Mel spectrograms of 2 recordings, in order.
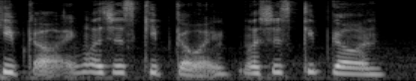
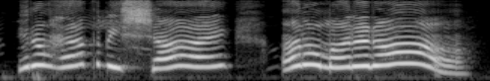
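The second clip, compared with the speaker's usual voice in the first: put-on higher-pitched girlish voice; coaxing girl character; 7 semitones higher, 4 dB louder than usual. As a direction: coax a shy friend in a higher voice. Same character coaxes.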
